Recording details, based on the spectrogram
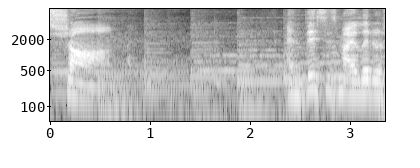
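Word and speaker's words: Seam: anything better to do the name scene pronounced shawn and this is my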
